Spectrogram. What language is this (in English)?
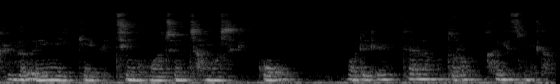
Korean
